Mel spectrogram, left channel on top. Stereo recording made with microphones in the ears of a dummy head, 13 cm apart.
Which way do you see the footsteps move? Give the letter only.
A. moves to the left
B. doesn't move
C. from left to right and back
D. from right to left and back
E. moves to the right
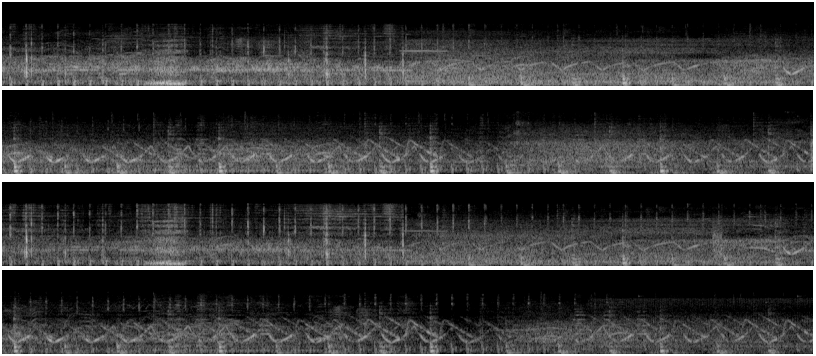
A.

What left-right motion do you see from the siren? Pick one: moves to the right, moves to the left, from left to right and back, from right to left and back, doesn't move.
moves to the right.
